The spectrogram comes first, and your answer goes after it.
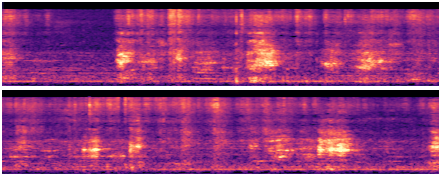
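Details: Greyhound April playing with her mate Rupie, the game called helicopters; short rough growl-like bursts and huffs come in quick irregular clusters over a faint steady hum.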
